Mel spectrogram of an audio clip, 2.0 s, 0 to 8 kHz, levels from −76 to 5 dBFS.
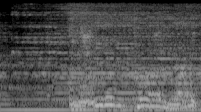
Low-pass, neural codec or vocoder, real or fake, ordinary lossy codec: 7.2 kHz; codec, 32 kHz, 1.9 kbps, SNAC; fake; none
